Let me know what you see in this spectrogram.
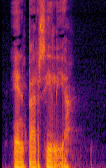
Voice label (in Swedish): "En Persika" "Persikka"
